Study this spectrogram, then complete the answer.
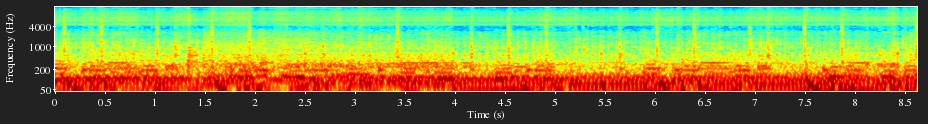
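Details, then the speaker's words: BMW R1100GS twin at idle after fuel tank cleaning, new fuel lines and throttle bodies refitted: starts a little rough, with a lumpy, uneven low rumble and irregular pulses, because the throttle bodies on each side are not yet synchronized. "Good news. So the bike started. You heard it was a little rough. It was a little rough starting. It was a little rumbly, but that was not surprising because the throttle bodies on each side are not synchronized."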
